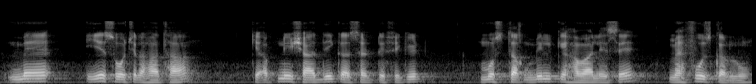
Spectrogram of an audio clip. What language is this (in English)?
Urdu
